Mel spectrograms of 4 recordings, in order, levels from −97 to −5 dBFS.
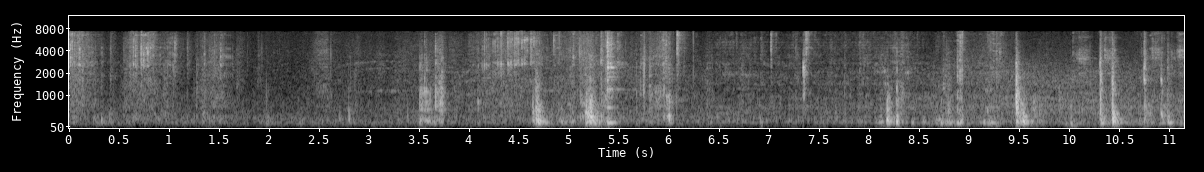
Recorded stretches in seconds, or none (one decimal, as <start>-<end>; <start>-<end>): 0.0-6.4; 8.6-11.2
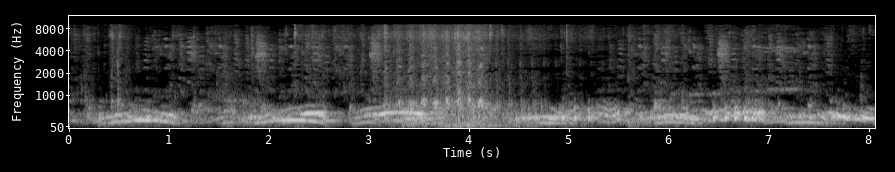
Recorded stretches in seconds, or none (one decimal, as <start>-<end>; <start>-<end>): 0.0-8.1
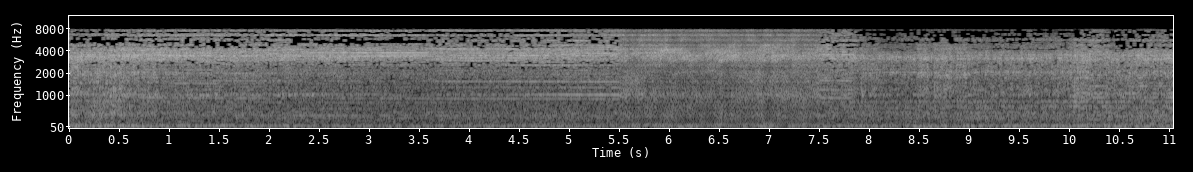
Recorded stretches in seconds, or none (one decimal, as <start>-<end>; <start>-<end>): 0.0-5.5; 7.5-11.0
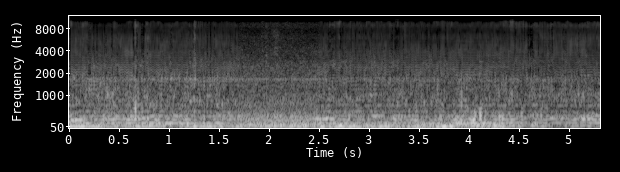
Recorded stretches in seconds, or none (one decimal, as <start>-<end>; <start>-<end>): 1.7-2.5

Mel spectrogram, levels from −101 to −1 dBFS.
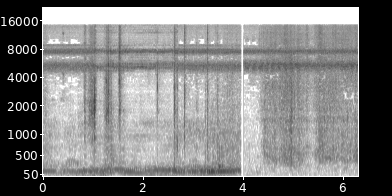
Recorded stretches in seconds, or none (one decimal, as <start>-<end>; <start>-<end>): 0.0-1.0; 2.7-6.3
